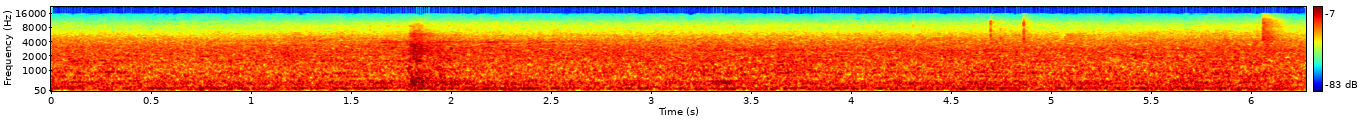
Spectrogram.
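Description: Steady background hum and rushing noise, like a running machine, with a single short click about two seconds in.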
